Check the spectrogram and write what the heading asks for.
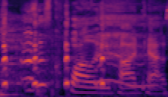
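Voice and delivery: laughing. Real, not acted. Says it while laughing.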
